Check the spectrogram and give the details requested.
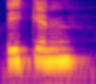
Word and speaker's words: Achan: Achan or Achan rhymes with bacon. Yeah. Yeah. Bacon. It'd be like the 7, whatever, the bacon thing. Only we'll say Achan.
